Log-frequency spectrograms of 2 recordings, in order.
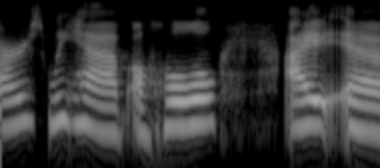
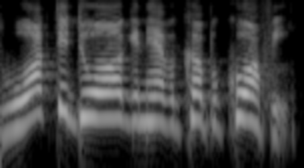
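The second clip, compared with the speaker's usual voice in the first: louder put-on New York accent, higher pitch; 4 semitones higher, 6 dB louder than usual. Shown as a demonstration. Mom doing a New York accent for the kids. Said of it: "my New York or my Boston accent".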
